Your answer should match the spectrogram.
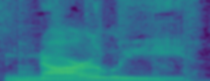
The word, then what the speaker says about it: gnarly: the ski instructor say gnarly gnarly run yeah gnarly so an interesting word it's spelled g n a r l e y okay so but you don't say gnarly no you say gnarly yep and a related word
